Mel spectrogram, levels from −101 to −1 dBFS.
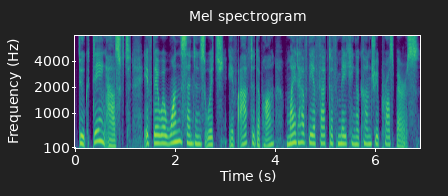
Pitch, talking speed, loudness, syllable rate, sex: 200 Hz, 180 wpm, -23 LUFS, 5.6 syllables/s, female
